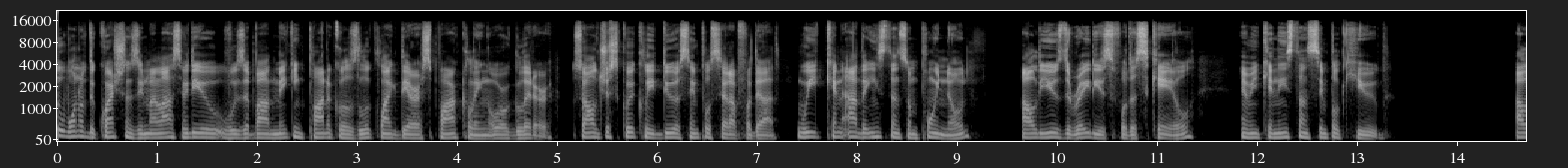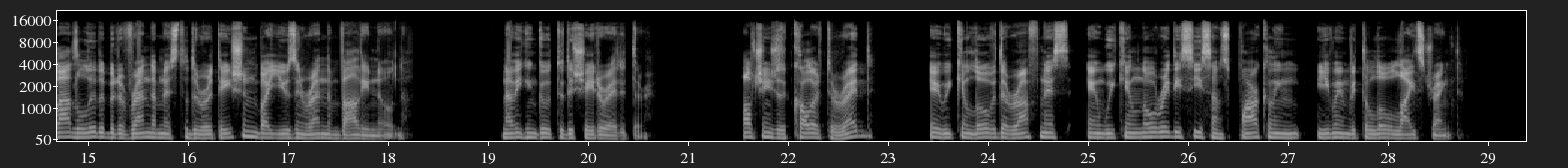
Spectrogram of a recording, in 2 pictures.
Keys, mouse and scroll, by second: 0.5 click, 1.6-2.9 scroll, 3.6-5.0 drag, 7.6 shift+a, 9.8 click, 12.2 click, 12.9 click, 13.5 shift+x, 13.6 shift+a, 14.6-15.4 drag, 15.8-16.2 drag, 19.1 click, 20.2 space, 20.6 click, 21.2 click, 21.8 click, 24.1 click, 24.6 click, 28.5 shift+a.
